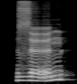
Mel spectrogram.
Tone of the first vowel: rising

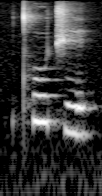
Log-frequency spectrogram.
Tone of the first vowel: high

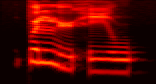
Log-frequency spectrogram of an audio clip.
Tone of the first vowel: high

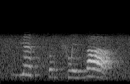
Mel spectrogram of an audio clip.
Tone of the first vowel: falling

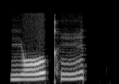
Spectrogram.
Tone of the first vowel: rising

